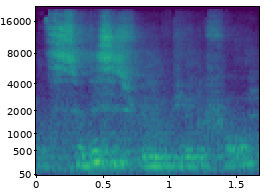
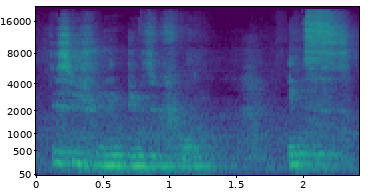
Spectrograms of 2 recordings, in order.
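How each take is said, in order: First: Said in the usual way. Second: Breathless unvoiced whisper, fast. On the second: Shown as a demonstration. Admiring the metallic scarf to viewers, whispered. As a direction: hush it like a secret compliment.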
